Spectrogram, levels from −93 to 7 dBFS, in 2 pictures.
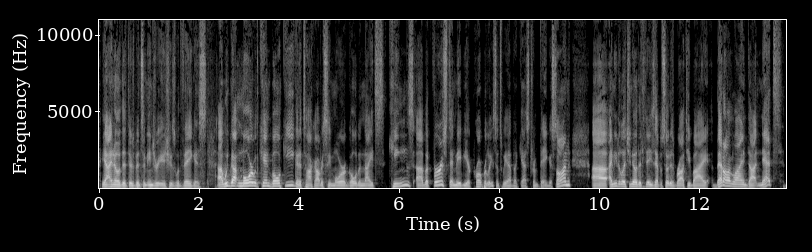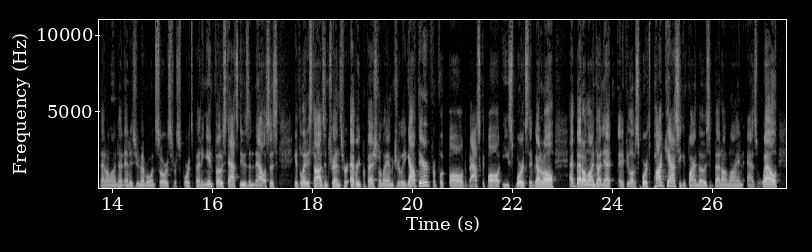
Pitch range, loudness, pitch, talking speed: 100-135 Hz, -22 LUFS, 110 Hz, 235 wpm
